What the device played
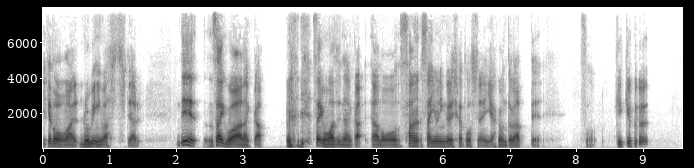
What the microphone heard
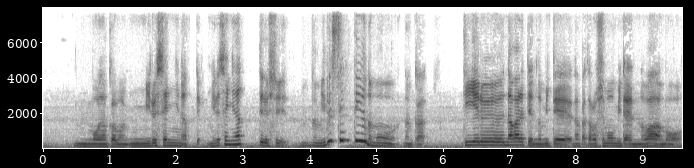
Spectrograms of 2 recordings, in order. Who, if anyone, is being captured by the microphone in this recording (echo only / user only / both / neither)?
user only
